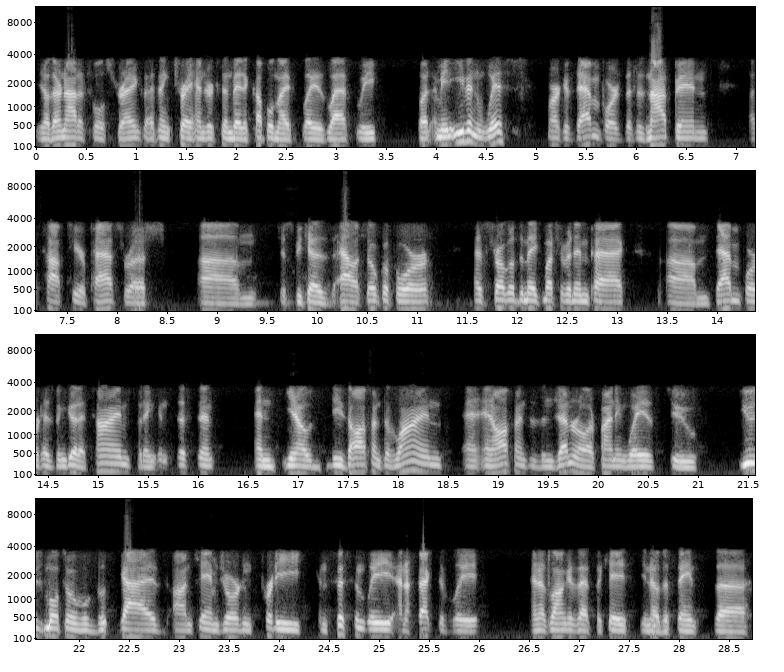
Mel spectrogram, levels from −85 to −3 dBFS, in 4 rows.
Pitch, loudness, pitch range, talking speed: 120 Hz, -20 LUFS, 110-125 Hz, 190 wpm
